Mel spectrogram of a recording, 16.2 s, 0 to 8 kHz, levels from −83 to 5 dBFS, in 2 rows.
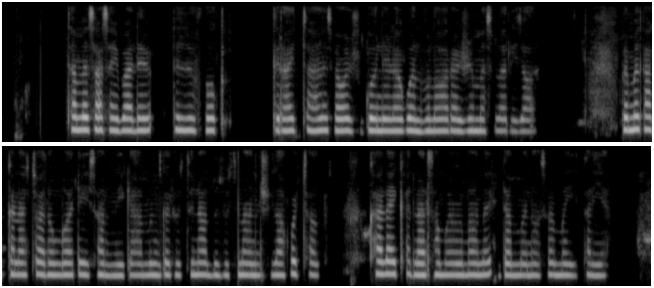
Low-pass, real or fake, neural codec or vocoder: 7.2 kHz; fake; codec, 24 kHz, 0.9 kbps, WavTokenizer, medium speech release version 2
